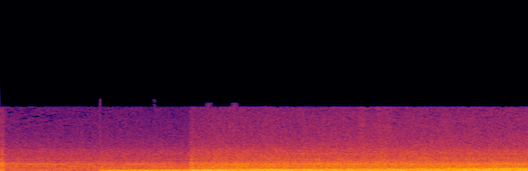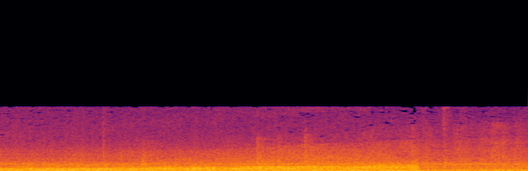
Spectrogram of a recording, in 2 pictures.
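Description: A train's electric motor whines, rising steadily in pitch as the train speeds up.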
